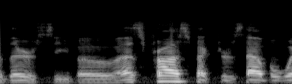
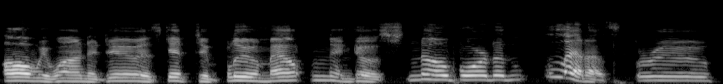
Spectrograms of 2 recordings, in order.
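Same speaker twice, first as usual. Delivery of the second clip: exasperated plea; 9 semitones higher, 3 dB louder than usual. Retold or imitated. Frustration retold at border.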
